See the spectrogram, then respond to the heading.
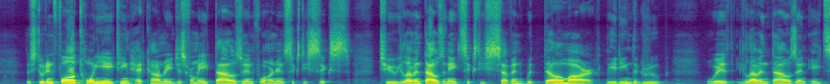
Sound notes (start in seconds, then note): none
